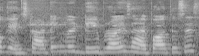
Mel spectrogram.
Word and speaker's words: de Broglie: Okay, starting with de Broglie's hypothesis, it is pronounced as de Broglie, not de Broglie.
